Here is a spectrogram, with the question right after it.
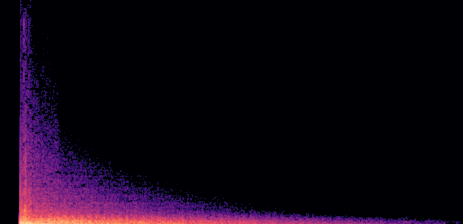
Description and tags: explosion bomb
Explosion create with grown noise and closing door + some effects ofc :)
battle, bomb, explode, explosion, explosive, war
